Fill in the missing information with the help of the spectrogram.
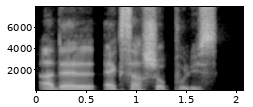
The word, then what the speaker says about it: Adèle Exarchopoulos: Da, ja, die hat einen fiesen Namen, weil das ist halt ein griechischer Name, der französisch ausgesprochen wird. – Und, hast du es drauf? – Adèle Exarchopoulos.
